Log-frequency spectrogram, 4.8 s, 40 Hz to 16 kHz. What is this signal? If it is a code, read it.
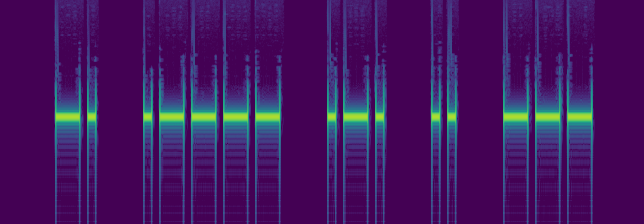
Morse code, heard as a keyed tone, about 20 wpm, spaced as for 14 wpm, 700 Hz. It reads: N1RIO
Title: 069 Lesson 12g - Letter d - Call Signs 20wpm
